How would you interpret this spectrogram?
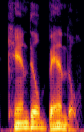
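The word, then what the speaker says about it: Kandil Bandil: But the pronunciation is key. The can is resounding. The dill is decreasing. Then ban, again resounding, dill decreasing. And the R is this rolled, high-pitched motor sound, but with a childlike sweetness.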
